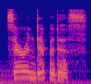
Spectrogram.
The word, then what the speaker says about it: serendipitous: So it's not serendipitos like the actual way to pronounce it is so weird. Okay. It's like serendipitous.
